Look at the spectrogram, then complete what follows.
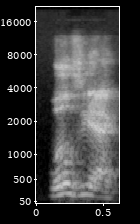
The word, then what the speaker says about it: Willzyx: What is it? Willzyx, but the way you pronounced it is Willzyx. how everyone does it, so Yeah. you're technically It's, right. it's either that or Willzyx, but like honestly, we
